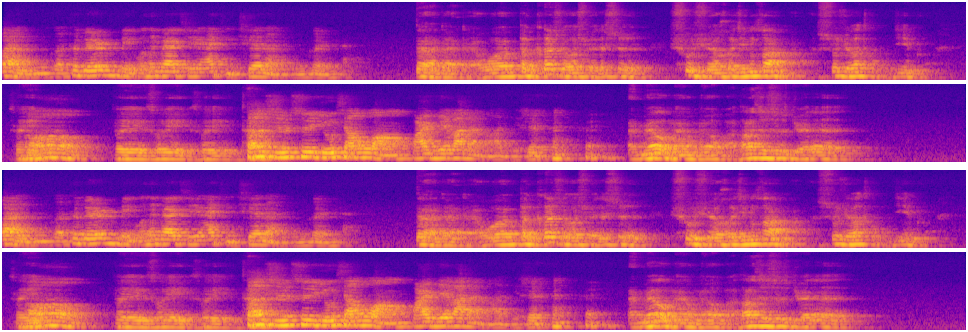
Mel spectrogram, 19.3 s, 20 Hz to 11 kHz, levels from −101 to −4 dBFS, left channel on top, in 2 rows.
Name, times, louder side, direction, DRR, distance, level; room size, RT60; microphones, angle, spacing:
voice 1, 0.0-3.3 9.8-10.5 12.1-15.2 15.5-15.7, equal, 5° right, -3 dB, 0.8 m, -23 dB
voice 2, 4.1-6.4 6.7-9.2 9.8-10.0 10.8-12.2 15.9-18.2, equal, 30° left, -5 dB, 2.4 m, -24 dB
8.2 x 5.2 x 2.7 m, 0.72 s
head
